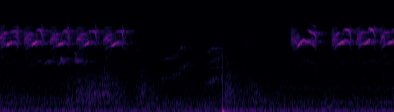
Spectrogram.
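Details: Energetic brown-throated sunbird song, used as a lure for untrained birds: a fast, high, sparkling trill, a pause with soft descending notes, then the rapid twittering resumes.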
